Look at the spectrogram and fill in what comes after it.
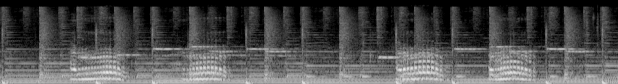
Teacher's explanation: ang hangin ay ilang ulit na hinaharang at pinapabayaang lumabas sa pamamagitan ng ilang beses na paglapag ng dulo ng nakaarkong dila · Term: pakatal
